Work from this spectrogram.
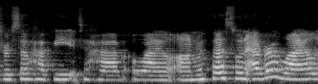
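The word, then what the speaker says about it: Lysle: to Lyle uh I'm Lyle spelled l Ys l e but the S is silent um and I'm the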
